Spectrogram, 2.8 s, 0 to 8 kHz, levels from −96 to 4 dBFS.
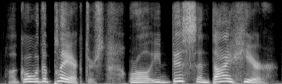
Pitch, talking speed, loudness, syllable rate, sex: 215 Hz, 275 wpm, -17 LUFS, 6.1 syllables/s, female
